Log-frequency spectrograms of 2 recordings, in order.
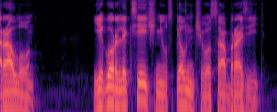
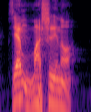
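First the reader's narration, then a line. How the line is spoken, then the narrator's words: Shout. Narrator (Russian): крикнул Егор Алексеевич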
